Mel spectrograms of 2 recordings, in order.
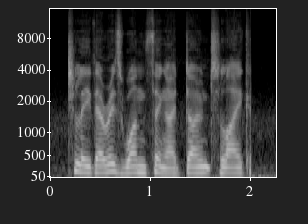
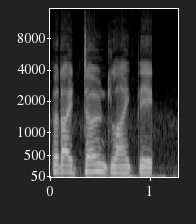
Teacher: Actually, there is one thing I don't like Okay, so notice here, I don't like. He stresses the don't.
